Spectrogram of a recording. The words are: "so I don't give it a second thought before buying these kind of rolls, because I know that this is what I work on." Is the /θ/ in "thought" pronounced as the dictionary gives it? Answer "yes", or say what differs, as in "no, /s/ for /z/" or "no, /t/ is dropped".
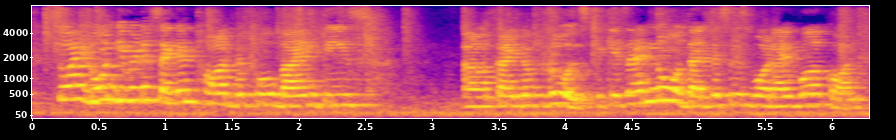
no, /t/ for /θ/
